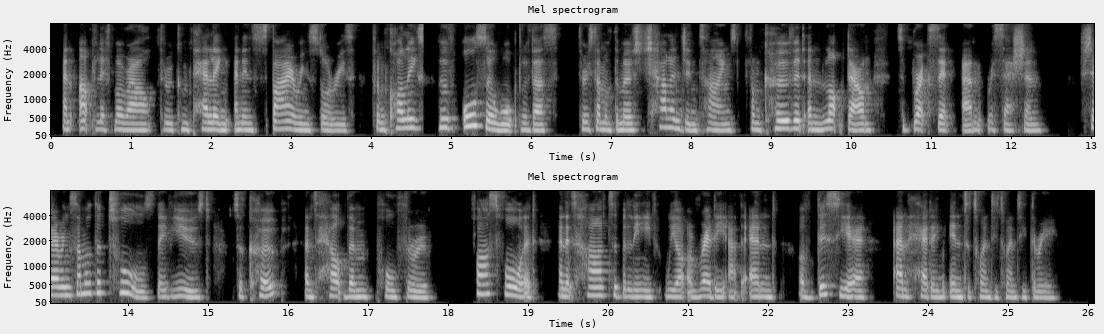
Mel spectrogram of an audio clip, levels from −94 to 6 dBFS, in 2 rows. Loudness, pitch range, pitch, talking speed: -23 LUFS, 170-200 Hz, 180 Hz, 150 wpm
